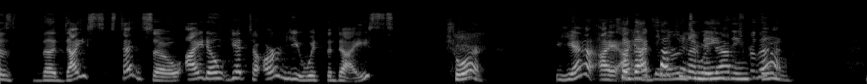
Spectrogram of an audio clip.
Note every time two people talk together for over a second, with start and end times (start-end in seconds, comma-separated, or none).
6.1-7.8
